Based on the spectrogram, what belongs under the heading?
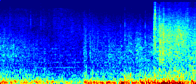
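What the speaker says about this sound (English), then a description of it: "Oh, it's the mortar." Mortar shell exploding in a combat video game, a loud close boom with a rumbling low tail lasting a couple of seconds.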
